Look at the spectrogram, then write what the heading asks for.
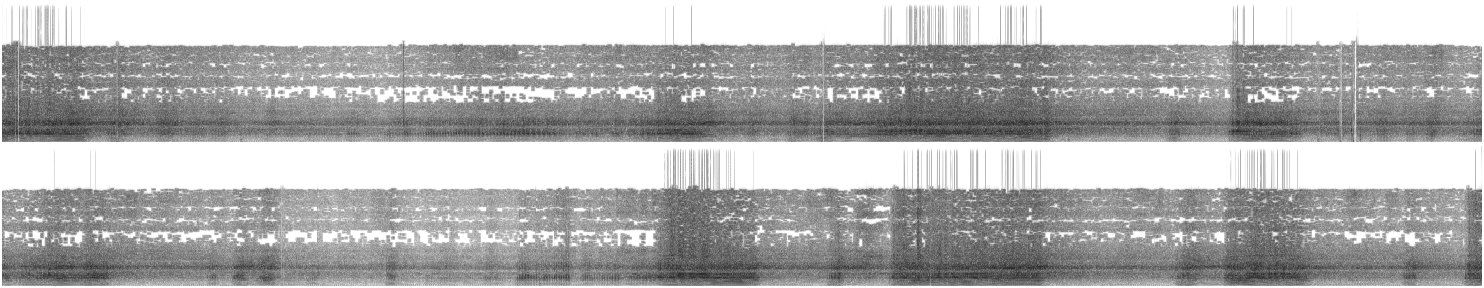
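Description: Motocross bike engine under race throttle, revving up hard and dropping back again and again as the rider opens and closes the throttle over jumps and through corners.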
